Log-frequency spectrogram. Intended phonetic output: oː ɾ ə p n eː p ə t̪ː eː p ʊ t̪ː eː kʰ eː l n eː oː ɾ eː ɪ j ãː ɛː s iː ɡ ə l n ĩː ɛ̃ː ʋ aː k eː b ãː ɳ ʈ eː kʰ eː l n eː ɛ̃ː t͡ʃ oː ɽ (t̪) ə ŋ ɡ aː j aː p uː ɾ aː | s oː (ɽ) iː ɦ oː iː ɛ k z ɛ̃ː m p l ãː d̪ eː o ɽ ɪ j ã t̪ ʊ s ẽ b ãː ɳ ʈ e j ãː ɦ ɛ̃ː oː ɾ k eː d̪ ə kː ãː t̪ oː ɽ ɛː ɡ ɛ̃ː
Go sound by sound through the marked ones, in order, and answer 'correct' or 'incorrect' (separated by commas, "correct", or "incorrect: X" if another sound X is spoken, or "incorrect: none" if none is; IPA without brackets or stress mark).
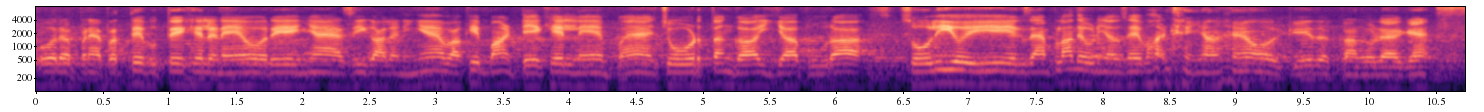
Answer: correct, incorrect: l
